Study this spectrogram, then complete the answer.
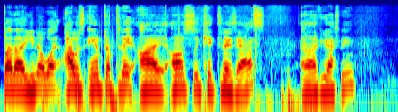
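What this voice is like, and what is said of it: Talking super fast. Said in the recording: “If you can tell by my voice, I am talking super fast, and I cannot help it.”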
